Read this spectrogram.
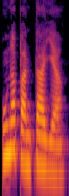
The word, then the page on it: una pantalla: European Spanish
